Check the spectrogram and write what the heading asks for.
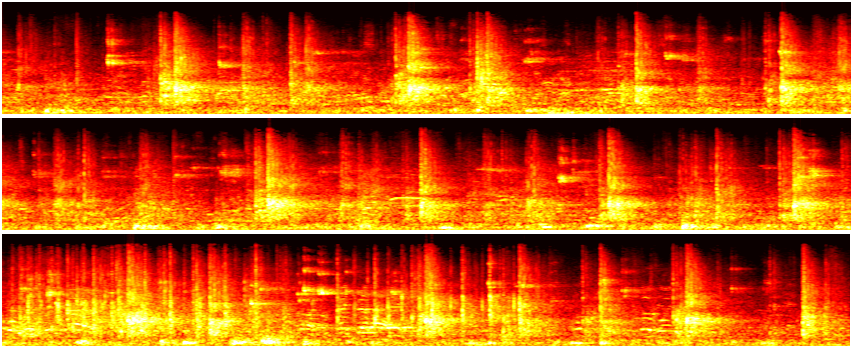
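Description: Squash rally: the ball struck by rackets and hitting the court walls, with sharp hits coming irregularly every second or two.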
